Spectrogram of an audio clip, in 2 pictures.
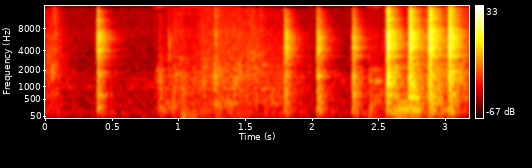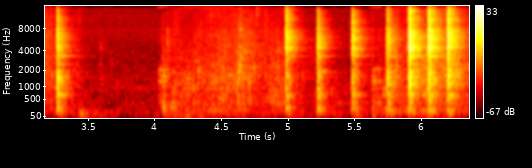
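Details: Washing machine: irregular bursts of sharp mechanical clicks and ratcheting in quick clusters with quiet gaps; abnormal noise from the washer, cause unknown.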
